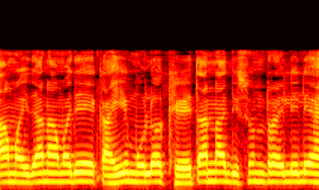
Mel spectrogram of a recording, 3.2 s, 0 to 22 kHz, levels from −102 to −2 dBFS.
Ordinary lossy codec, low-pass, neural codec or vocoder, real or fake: none; 7.2 kHz; none; real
